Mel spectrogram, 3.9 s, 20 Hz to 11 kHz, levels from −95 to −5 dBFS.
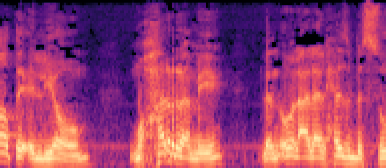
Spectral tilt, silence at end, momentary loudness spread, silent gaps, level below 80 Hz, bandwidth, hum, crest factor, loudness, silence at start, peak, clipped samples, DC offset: -5.5 dB/octave; 0 s; 8 LU; none; -54 dBFS; 11 kHz; none; 12 dB; -14 LUFS; 0 s; -2 dBFS; under 0.1%; under 0.1%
